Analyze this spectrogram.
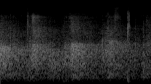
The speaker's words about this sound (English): Can we give a round of applause for the people who work in Kids Way? Come on.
